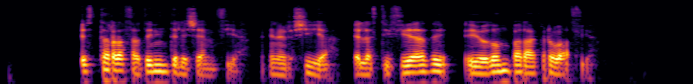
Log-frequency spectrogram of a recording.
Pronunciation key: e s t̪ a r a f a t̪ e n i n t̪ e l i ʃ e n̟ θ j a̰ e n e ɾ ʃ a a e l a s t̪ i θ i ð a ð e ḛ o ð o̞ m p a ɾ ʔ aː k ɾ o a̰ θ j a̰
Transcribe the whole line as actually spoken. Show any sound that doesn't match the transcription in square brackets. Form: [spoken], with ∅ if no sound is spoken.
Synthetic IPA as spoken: e s t̪ a r a [θ] a t̪ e n i n t̪ e l i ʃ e n̟ θ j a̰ e n e ɾ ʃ [i] a e l a s t̪ i θ i ð a ð e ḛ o ð o̞ m p a ɾ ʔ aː k ɾ o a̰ θ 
